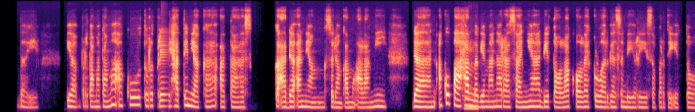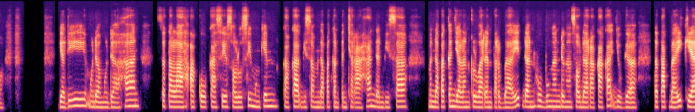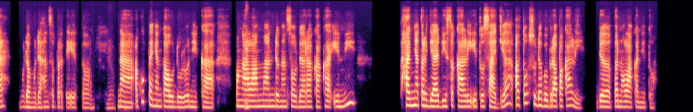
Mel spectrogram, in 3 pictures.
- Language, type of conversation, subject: Indonesian, advice, Bagaimana cara bangkit setelah merasa ditolak dan sangat kecewa?
- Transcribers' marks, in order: tapping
